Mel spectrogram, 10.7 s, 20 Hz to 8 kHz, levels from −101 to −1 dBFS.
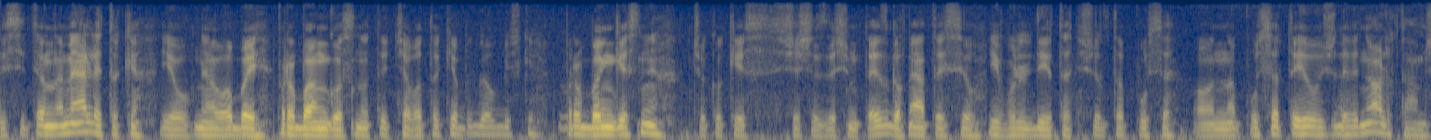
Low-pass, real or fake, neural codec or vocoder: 7.2 kHz; real; none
